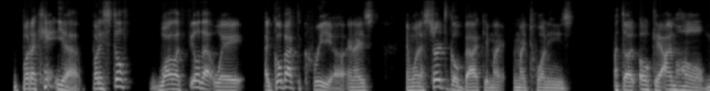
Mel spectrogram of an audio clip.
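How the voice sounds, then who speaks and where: Over a quiet background comes an unremarkable speaking voice with a Canadian accent. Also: man. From British Columbia, Canada (Vancouver suburbs and Vancouver Island). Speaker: filmmaker and actor. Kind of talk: interview conversation.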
